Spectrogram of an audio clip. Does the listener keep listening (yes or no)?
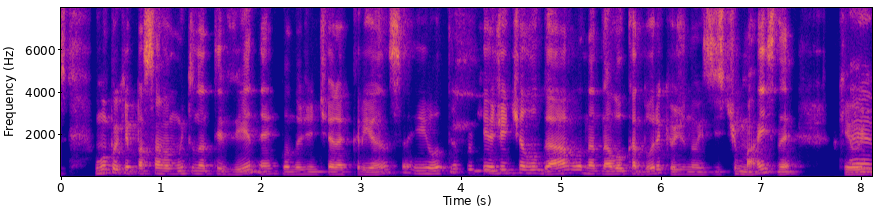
yes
